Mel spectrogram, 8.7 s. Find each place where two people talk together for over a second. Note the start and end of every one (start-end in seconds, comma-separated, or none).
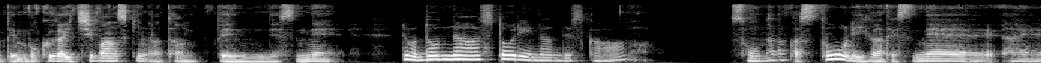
none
